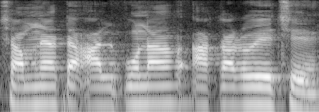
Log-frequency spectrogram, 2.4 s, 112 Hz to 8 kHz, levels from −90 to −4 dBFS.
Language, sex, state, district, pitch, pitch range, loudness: Bengali, male, West Bengal, North 24 Parganas, 145 Hz, 145-150 Hz, -14 LUFS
